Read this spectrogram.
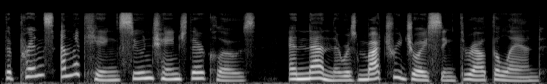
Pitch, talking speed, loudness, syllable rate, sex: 240 Hz, 195 wpm, -19 LUFS, 5.2 syllables/s, female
